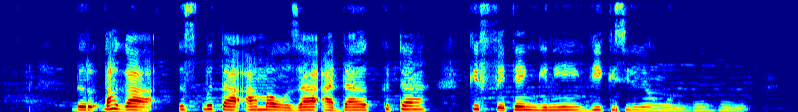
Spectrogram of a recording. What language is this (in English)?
Gidar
